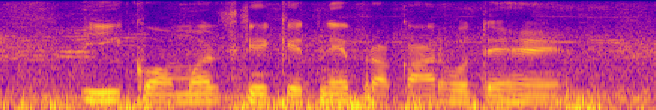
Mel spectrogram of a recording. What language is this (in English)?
Hindi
